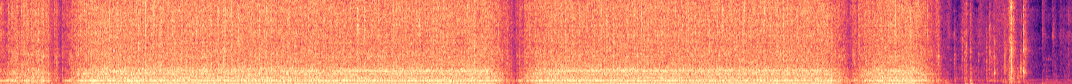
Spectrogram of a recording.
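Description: A sewing machine stitches lace onto elastic for a thong, its motor running in a steady, loud whir. Two brief pauses break the stitching before it stops near the end.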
